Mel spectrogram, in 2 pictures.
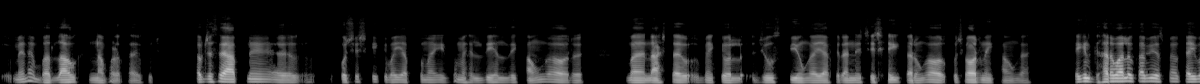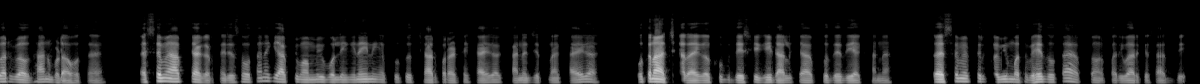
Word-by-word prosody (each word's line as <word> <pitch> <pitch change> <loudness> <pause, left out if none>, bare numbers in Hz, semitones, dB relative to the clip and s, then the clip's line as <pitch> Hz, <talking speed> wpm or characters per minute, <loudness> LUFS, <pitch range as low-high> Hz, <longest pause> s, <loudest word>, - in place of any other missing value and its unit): में 115 +2 -2
ना 165 - -4
बदलाव 105 0 +2
करना 100 -2 -6
पड़ता 85 +1 -9
है 90 - -7
कुछ। 85 - -22 0.4
अब 110 - 0
जैसे 125 +2 +3
आपने 125 +1 +4
अ, 105 0 -5 0.3
कोशिश - - -5
की 120 - -11
कि 115 -2 -12
भाई 110 0 -3
अब 105 - -3
तो 105 - -9
मैं 105 0 -5
एकदम 105 +1 -8
हेल्दी-हेल्दी 100 +1 -5
खाऊँगा 105 +5 -6
और 95 -2 -2 0.5
मैं 100 -1 +3
नाश्ता 95 +1 +1
अ, 100 0 +1 0.2
में 100 - -2
केवल 95 0 -1 0.2
जूस 100 -1 -3
पियूँगा 95 -1 0
या 95 0 +2
फिर 100 +2 -11
अन्य 95 0 -1
चीज़ें 95 -1 -7
ही 105 - -1
करूँगा 95 +3 -3
और 100 - +4
कुछ - - -11
और 105 -1 +5
नहीं 95 -2 -3
खाऊँगा। 85 +1 -12 0.5
लेकिन 145 +4 +5
घरवालों 145 +5 +6
का 145 0 0
भी 145 0 +3
उसमें 135 +1 -5
कई 125 0 +4
बार 130 -1 +2
व्यवधान 115 +2 +1
बड़ा 100 -5 -1
होता 85 0 -6
है, 85 - -13 0.4
ऐसे 155 +8 +6
में 150 -2 +7
आप 130 -1 +6
क्या 115 -2 +5
करते 95 0 -6
हैं? 90 - -4
जैसे 100 +4 -4
होता 115 +6 -3
है - - -4
ना 160 - -3
कि 145 - -4
आपकी 120 0 +2
मम्मी 110 +1 0
बोलेंगी 110 0 -3
नहीं, 120 +2 +2
नहीं 120 -2 -3
अब 105 - -9
तू 110 - -9
तो 110 - -7
4 100 0 -3
पराठे 100 0 -6
खाएगा, 100 +1 -4
खाने 100 0 -6
जितना 100 0 -9
खाएगा 105 +3 -3 0.4
उतना, - - +10
अच्छा - - +3
रहेगा, 95 0 +3
खूब 110 +1 -11
देसी 100 +1 0
घी 110 +2 +1
डाल 95 0 +1
के 100 - -7
आपको 95 0 -2
दे 95 0 -2
दिया 95 0 0
खाना। 90 +1 -11 0.4
तो - - +8
ऐसे 120 +6 +6
में 140 -1 +3
फिर 135 - -4
कभी 120 +2 +1
मतभेद 115 0 +1
होता 115 +6 -4
है 145 - +2
आपका 100 -4 -8
परिवार 95 0 -3
के 85 0 -12
साथ - - -8
भी? - - -11
105 Hz, 250 wpm, -26 LUFS, 95-115 Hz, 0.5 s, उतना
